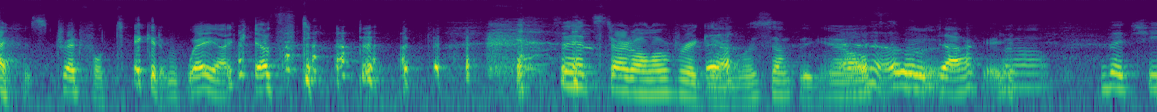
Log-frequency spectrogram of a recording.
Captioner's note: laughter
